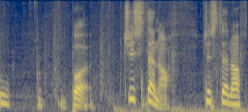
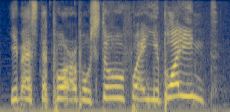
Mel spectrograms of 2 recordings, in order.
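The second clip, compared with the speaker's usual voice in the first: mock angry commenter yell; 13 semitones higher than usual. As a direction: yell at the streamer like an outraged fan. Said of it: "shout at me in the comments".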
